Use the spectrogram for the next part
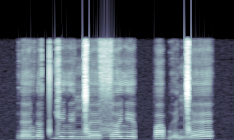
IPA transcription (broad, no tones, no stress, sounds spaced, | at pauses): ɾ ɛ l ɾ ɜ t ɡʲ ɛ lʲ ɜ ŋ͡ǀ ɛ z ɜ lʲ ɛ pː a b ḛ ŋ͡ǀ ɛ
